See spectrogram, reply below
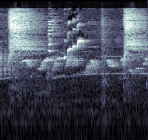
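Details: Oriental magpie-robin lure song for lazy singers: loud harsh scratchy bursts framing a short series of rising whistled notes, delivered energetically with almost no pause.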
